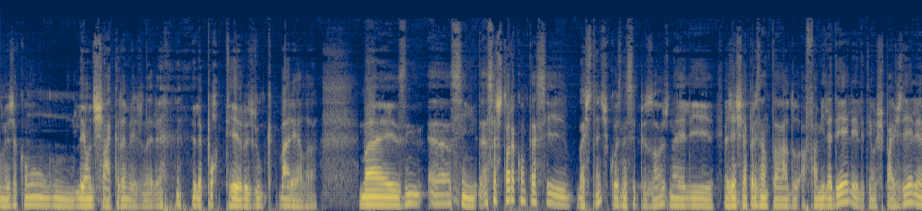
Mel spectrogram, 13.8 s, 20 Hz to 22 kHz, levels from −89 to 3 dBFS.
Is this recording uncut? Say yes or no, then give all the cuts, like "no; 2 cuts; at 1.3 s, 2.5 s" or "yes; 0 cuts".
no; 3 cuts; at 3.8 s, 7.2 s, 9.5 s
